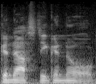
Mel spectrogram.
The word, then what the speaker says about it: Gnasty Gnorc: Oh, Nasty Nog. Yeah. who by all rights should be pronounced Gnasty Gnorc. I think some people actually do pronounce him Gnasty Gnorc.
